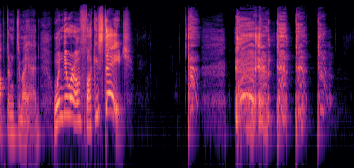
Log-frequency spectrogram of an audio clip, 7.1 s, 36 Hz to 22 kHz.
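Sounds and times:
speech: 0:00.0 - 0:02.7
raspy breath in: 0:00.8 - 0:01.1, 0:04.0 - 0:04.7
person coughing: 0:03.7 - 0:04.1, 0:04.7 - 0:06.7.

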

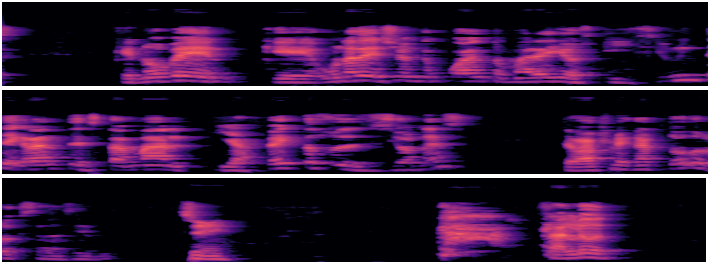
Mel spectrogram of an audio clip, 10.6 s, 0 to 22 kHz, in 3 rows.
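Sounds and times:
speech: 0:00.6 - 0:08.3, 0:09.2 - 0:10.2
harsh choking throat-clearing cough: 0:09.3 - 0:09.8.

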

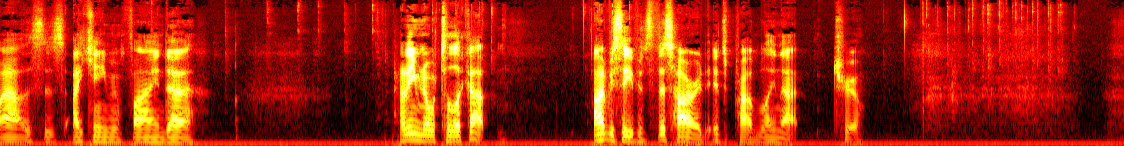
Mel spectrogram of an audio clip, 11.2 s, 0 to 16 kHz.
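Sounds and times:
speech: 0:00.0 - 0:02.0, 0:04.0 - 0:05.0, 0:05.9 - 0:08.7
low hum: 0:00.0 - 0:11.2
computer keyboard typing: 0:02.2 - 0:05.0, 0:09.3 - 0:10.8.

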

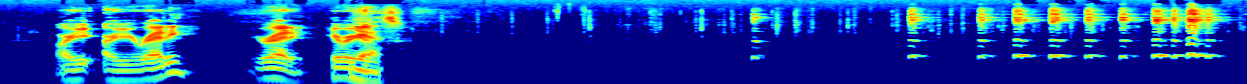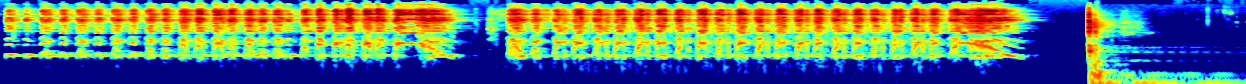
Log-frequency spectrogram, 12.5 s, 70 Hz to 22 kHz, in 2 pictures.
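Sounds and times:
speech: 0:00.3 - 0:02.2
rubber chicken toy squawking: 0:03.5 - 0:11.6.

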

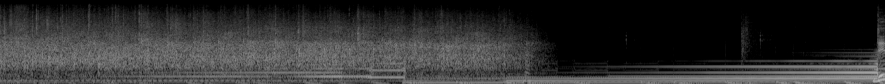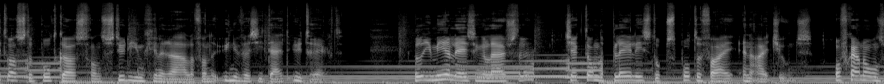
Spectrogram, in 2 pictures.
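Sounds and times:
audience applause after a lecture: 0:00.0 - 0:05.6
sustained musical tones: 0:01.3 - 0:09.8, 0:10.9 - 0:17.6
speech: 0:08.8 - 0:12.4, 0:13.0 - 0:17.6.

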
